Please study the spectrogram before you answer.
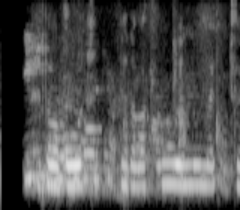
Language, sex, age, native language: Icelandic, female, 10, Icelandic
